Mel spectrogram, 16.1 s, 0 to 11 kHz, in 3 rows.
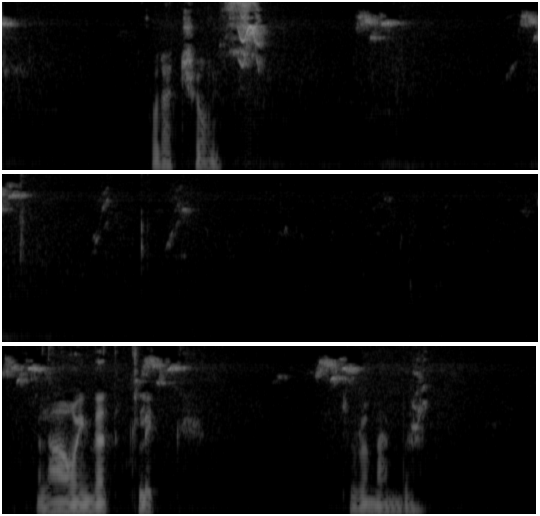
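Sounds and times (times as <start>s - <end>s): faint high bird chirps: 0.0s - 0.3s, 2.2s - 2.7s, 3.5s - 4.2s, 5.0s - 15.8s.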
